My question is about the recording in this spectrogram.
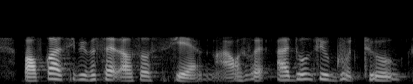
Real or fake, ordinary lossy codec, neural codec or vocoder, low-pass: real; none; none; 3.6 kHz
